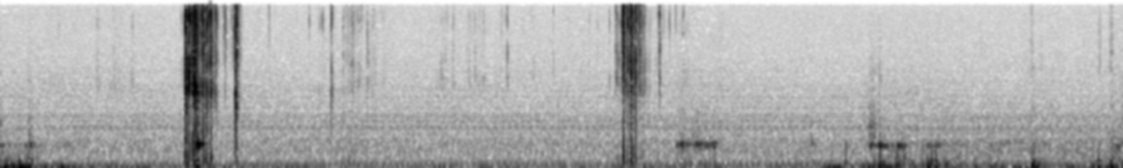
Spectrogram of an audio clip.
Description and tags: Bone Being cracked
Sound of bone being crushed (not actual bone, just hard taco shells.)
